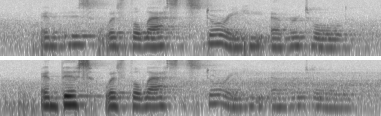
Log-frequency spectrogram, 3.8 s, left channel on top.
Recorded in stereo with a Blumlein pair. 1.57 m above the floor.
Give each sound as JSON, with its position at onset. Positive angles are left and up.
{"t": 0.4, "sound": "a woman speaking", "azimuth_deg": -65, "distance_m": 0.6}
